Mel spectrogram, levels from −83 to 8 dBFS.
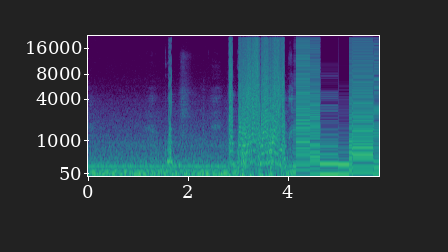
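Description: Integer overflow runs through the whole recording. Gain about 15 dB too high makes the loudest peaks wrap to the opposite sign, giving sharp, violent cracks.

From 4.12 to 5.82 s the speech turns into a rigid, metallic buzz at 50 Hz. A likely cause is robotic sound from repeated short buffers, with each 20 ms piece repeated in place of new audio.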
